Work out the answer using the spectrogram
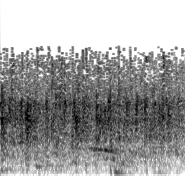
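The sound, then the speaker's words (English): An audience applauds in a steady, continuous wash of clapping that holds the same moderate loudness for the whole short stretch, with no voices over it. “Let's give her another round of applause.”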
